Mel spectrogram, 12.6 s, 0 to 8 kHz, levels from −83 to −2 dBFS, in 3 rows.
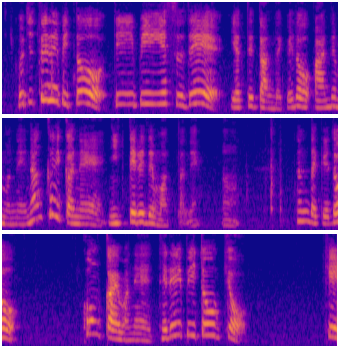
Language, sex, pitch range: Japanese, female, 175-285 Hz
